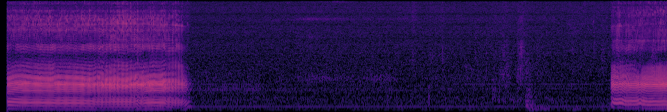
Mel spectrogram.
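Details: Gaku, a Shih Tzu, sound asleep and snoring loudly like an old man. A harsh, rattling two-second snore is followed by five seconds of quiet room hum, then the next snore begins.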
